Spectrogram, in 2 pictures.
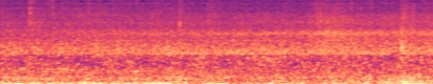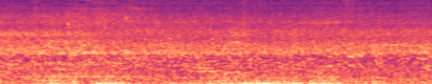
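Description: Street traffic on a multi-lane city road, a steady low rumble of passing cars, with a brief thump about halfway through.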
